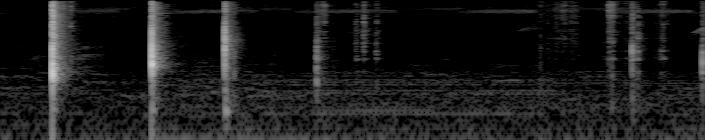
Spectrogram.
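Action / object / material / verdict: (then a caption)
strike / terracotta clay roof tile / terracotta / none. A small blue-handled hammer taps and knocks a broken orange terracotta clay roof tile, flat, solid and already cracked into several pieces, lying on dirt ground, to break it into smaller shards. Three sharp, bright clacks with very short ring come first, followed by softer, sparser taps. The tile chips apart with dry, clicky knocks.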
